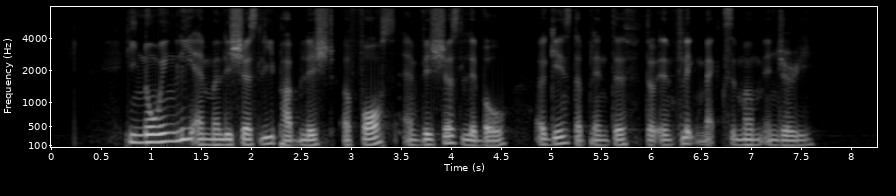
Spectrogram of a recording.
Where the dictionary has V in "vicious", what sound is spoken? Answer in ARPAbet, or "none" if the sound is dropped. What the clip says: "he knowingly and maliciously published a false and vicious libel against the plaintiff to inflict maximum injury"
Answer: V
